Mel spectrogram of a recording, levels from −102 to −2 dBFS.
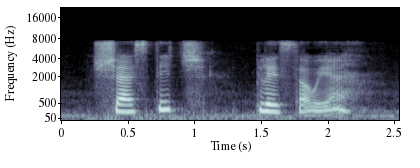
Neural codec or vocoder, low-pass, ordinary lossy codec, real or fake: codec, 16 kHz, 4 kbps, FunCodec, trained on LibriTTS, 50 frames a second; 7.2 kHz; none; fake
